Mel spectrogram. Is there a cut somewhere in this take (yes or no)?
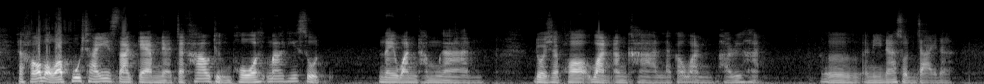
no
